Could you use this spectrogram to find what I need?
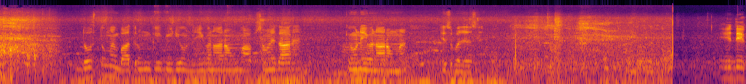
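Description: A young man speaks close to the microphone with animation.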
